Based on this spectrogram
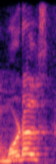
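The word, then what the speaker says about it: modals: इसे हम बोलते हैं मॉडल्स या मोडाल्स भी कहते हैं, दोनों ही सही प्रोनाउंसिएशन है। मॉडल्स या फिर मोडाल्स दोनों बोल सकते हैं। मॉडल्स हम ज़्यादा यूज़ करते हैं, ठीक है, मॉडल नहीं, मॉडल्स, ठीक है।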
